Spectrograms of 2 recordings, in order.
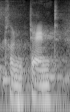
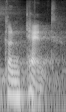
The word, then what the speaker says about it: content: his life right he's content so content and look at the stress here content the pronunciation is stressed towards the second part or the second syllable content which is to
